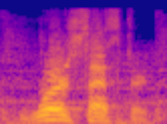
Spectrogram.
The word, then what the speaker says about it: Worcester: I lived out of western Massachusetts and I started learning how to pronounce it towards the end of my time being there. I used to go to work. So worester.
